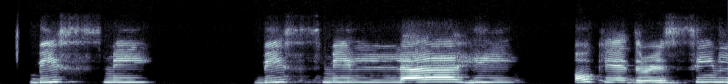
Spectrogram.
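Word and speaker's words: بسم الله: So this seen letter, just like English letter, kind of S letter with this whistle sound in it when we say bis. I hope you can hear the whistle sound in it, just a bit of it.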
